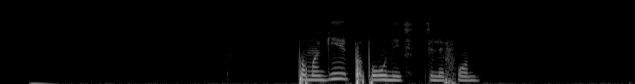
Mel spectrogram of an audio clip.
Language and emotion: Russian, neutral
